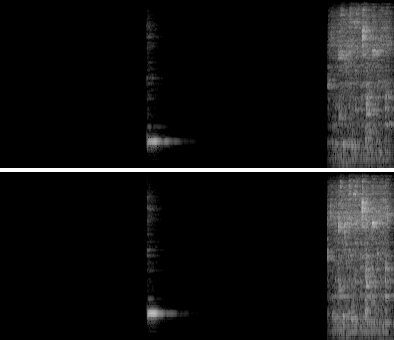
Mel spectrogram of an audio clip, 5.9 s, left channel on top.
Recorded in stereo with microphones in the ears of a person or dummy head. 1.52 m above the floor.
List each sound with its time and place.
2.2 s a cowbell: 45° left (ahead or behind), 1.4 m
4.9 s boiling: 25° right (ahead or behind), 0.8 m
